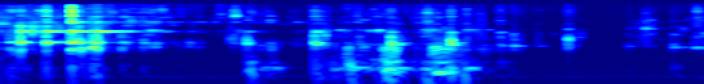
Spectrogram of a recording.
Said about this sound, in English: Can I get a little glass clink for you? Mm, there it is. There it is.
